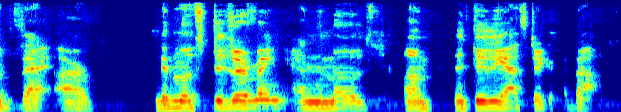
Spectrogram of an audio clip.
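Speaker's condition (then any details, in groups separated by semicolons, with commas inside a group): Cerebral palsy; from birth, physical disability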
